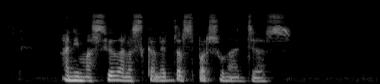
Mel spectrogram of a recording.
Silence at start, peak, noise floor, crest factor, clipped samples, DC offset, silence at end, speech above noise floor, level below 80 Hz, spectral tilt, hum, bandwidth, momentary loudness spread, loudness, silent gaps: 0.6 s; -12 dBFS; -70 dBFS; 20 dB; under 0.1%; under 0.1%; 0.9 s; 40 dB; -78 dBFS; -4.5 dB/octave; none; 11.5 kHz; 8 LU; -30 LUFS; none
